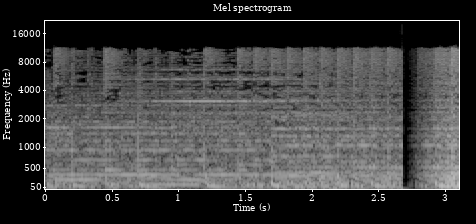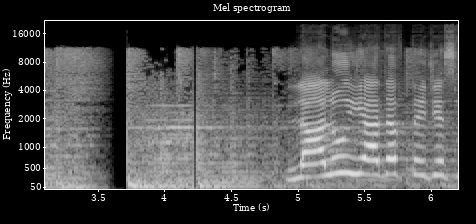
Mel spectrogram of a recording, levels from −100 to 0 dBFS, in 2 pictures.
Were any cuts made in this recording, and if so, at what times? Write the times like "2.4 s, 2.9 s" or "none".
2.7 s, 4.6 s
